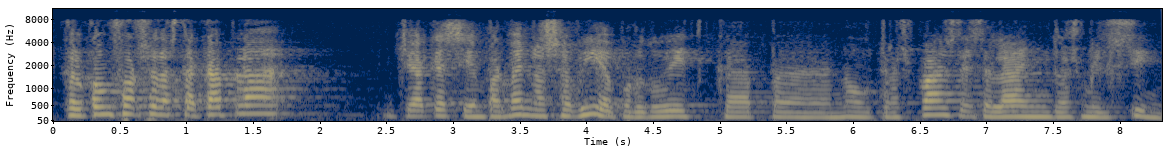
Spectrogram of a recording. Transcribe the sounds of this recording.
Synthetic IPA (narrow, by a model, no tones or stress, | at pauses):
kəlkoɱfɔɾseðəst̪akaplə | ʒakesiempaɾmenosaβiapɾuðuit̪kapnɔwt̪ɾaspazðezðəlaɲd̪ozmilsiŋ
